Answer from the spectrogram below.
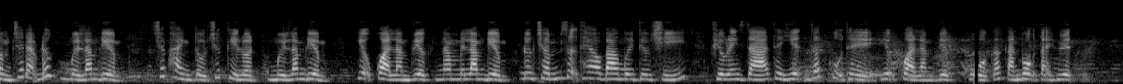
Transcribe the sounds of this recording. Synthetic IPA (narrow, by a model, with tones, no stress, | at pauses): ə˧˩mt͡ɕə˦˥t̚ɗa̰ː˧˨wɗɨ˦˥k̚mɨ˨˩əjla˧mɗi˧˩əmt͡ɕə˦˥p̚ha˨˩jŋ̟t̪o˧˩t͡ɕɨ˦˥kːi˧˩lwə˨˩t̚mɨ˨˩əjla˧mɗi˧˩əm | hḭ˧˨əwkwaː˧˩laː˨˩mvi˨˩ək̚na˧mːɨ˧əjla˧mɗi˧˩əmɗɨ˨˩ək̚t͡ɕə˨˦mzə̰˧˨t̪ʰɛ˧wɓaː˧mɨ˧əjt̪̬i˧əwt͡ɕi˨˦ | fi˨˦əwɗa˨˦ŋ̟zaː˨˦t̪ʰe˧˩hḭ˧˨ənzə˦˥t̚kṵ˧˨t̪ʰe˧˩hḭ˧˨əwkwaː˧˩laː˨˩mvi˨˩əkːu˧˩əkaː˦˥kːaː˨˦nɓo̰˧˨t̪a̰ː˧˨jɦwḭ˧˨ənʔ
